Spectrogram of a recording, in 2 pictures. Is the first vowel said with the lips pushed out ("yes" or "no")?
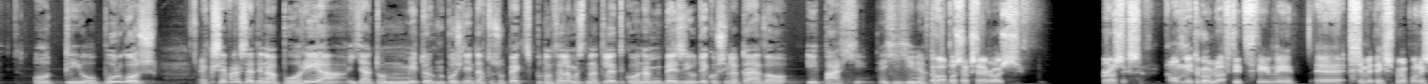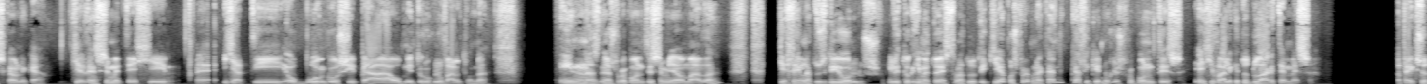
yes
